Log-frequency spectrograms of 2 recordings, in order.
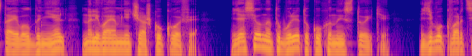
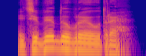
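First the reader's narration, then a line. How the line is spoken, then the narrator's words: Tired smirking reply. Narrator (Russian): ответил я, устало ухмыляясь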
